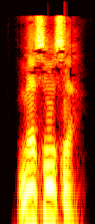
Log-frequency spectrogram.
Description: Mezuza \Me*zu"za\, Mezuzah \Me*zu"zah\, Mezuzoth \Mez"u*zoth\,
